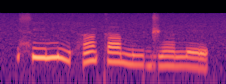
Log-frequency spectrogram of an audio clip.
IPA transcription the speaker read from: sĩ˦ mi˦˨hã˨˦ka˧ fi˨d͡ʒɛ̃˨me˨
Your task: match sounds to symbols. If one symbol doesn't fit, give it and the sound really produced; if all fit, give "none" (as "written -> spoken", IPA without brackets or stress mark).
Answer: f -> m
